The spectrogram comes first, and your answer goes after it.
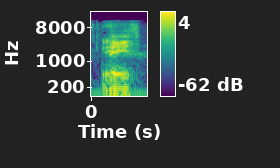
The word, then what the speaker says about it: bathe: So normally we would bath her every night, or she would bath her. Bathe. There's an E on the end of that word. I was pronouncing the one that doesn't have the E.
